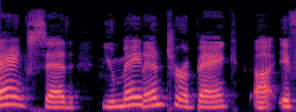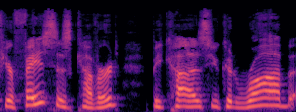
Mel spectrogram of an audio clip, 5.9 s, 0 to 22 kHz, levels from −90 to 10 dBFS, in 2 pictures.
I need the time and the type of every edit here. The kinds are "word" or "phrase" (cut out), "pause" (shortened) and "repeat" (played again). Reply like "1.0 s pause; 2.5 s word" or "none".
1.4 s word; 2.5 s pause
